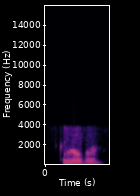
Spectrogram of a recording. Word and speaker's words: Schoonover: Scoot over. – Can you spell that for me? – S-C-H-O-O-N-O-V-E-R.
